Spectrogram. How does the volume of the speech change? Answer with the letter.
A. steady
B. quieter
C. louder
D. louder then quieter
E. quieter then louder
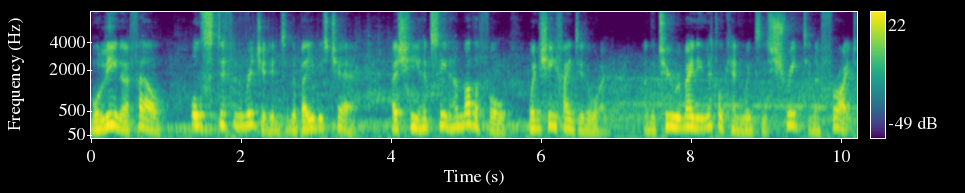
A.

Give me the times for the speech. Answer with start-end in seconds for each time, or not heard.
0.0-10.1.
